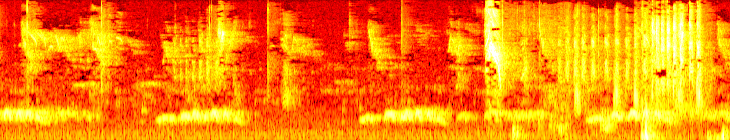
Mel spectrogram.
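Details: Scattered house sparrow chirps on a morning, thin and high, coming in sparse groups before a louder burst of rapid chirping near the end, with low, even dove coos repeating in between.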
